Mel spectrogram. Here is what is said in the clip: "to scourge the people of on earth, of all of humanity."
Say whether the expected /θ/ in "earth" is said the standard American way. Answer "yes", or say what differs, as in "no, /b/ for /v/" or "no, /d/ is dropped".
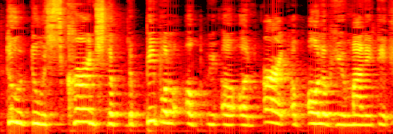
no, /t/ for /θ/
